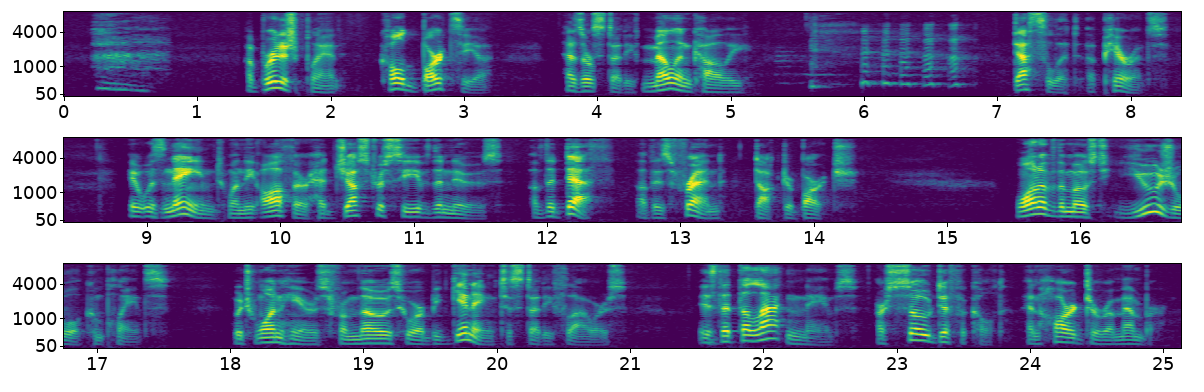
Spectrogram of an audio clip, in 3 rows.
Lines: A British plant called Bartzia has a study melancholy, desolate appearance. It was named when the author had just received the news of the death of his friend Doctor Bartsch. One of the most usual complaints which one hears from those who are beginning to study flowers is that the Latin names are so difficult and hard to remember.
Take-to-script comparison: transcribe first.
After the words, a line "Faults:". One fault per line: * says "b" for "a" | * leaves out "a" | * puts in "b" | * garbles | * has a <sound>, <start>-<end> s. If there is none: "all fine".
A British plant called Bartzia has a study melancholy, desolate appearance. It was named when the author had just received the news of the death of his friend Doctor Bartsch. One of the most usual complaints which one hears from those who are beginning to study flowers is that the Latin names are so difficult and hard to remember.
Faults:
* has a sigh, 0.2-0.8 s
* has a laugh, 5.3-6.9 s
